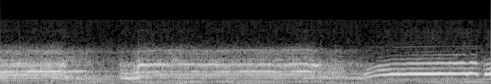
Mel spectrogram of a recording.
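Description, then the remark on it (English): A loud train whistle blows in three long, sustained blasts as a train departs, each sliding up in pitch as it starts, dominant with no voices. “ride with us aboard the Summer Show Train back to the year 1934”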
